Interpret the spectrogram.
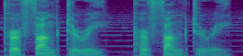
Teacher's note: Perfunctory has 4 syllables, and the stress is on that second syllable, that funk.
